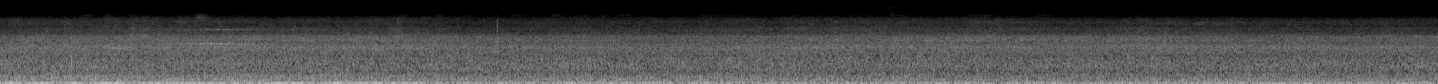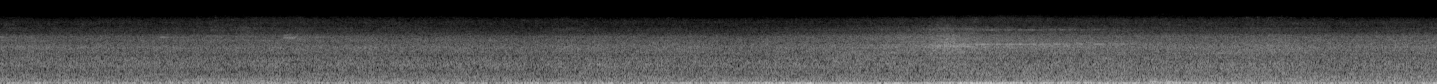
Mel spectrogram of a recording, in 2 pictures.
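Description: Steady rumble of rail and road traffic: a CPTM electric commuter train at the station over road traffic, with a deep low rumble that is heavier near the start and again about three-quarters of the way through.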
